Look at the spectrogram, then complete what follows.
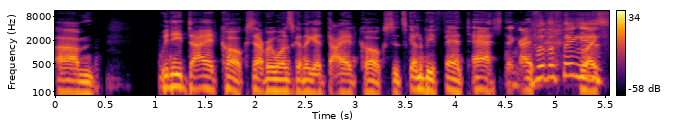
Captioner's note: Trump voice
